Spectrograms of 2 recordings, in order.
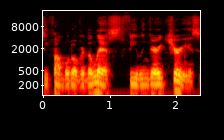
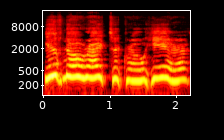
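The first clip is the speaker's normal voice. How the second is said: high, slow squeaky complaint; a small creature squeezed and cross; high, slow, loud Dormouse grumble; Dormouse complaining; 9 dB louder, much slower than usual. A narrator's reading. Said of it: "said the Dormouse".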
